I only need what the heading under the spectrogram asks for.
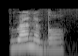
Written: runnable

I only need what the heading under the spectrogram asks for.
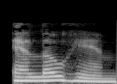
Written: elohimic

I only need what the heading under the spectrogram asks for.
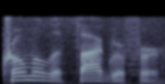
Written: chromolithographer

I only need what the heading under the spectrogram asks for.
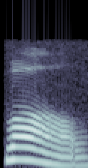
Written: wall

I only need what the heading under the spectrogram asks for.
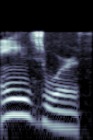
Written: Ainsworth

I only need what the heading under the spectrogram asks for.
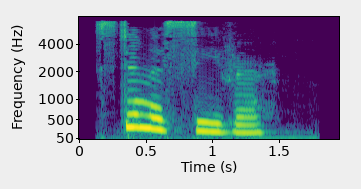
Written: stimoceiver

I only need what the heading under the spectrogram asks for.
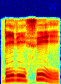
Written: ddC

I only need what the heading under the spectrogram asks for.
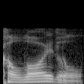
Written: colloidal

